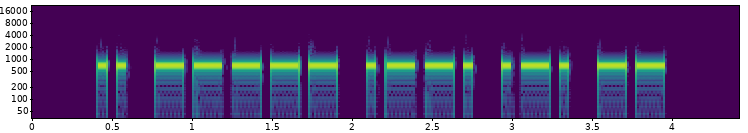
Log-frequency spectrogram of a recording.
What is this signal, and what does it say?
Morse code, heard as a keyed tone, about 20 wpm, 700 Hz. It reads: I0PRM
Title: DXCC-100 Call Signs - 5 Characters - Repeated 3x - 20wpm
